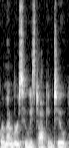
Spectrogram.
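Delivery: plain reading voice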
